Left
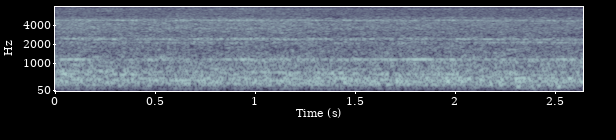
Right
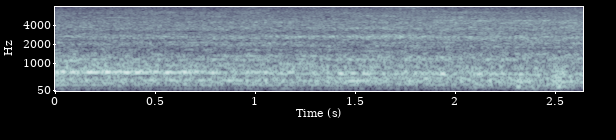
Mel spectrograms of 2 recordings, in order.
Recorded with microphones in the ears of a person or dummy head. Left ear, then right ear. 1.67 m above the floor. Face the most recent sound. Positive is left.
No sound to turn to.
